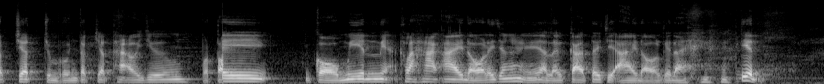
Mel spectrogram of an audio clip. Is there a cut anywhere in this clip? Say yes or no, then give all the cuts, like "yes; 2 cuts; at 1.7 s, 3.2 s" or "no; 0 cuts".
yes; 2 cuts; at 2.2 s, 7.4 s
